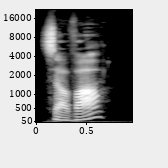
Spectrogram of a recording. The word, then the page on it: tsaba: hebrew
